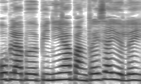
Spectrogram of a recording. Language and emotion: Bodo, neutral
